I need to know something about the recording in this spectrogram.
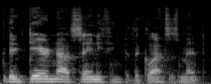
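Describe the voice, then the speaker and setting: A man's voice: mid-range voice, level tone, brisk. Man narrating a storybook expressively. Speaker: audiobook reader.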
